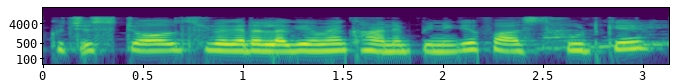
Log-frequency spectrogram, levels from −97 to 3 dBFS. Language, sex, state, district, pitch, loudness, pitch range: Hindi, female, Bihar, Samastipur, 235 Hz, -14 LUFS, 230-255 Hz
